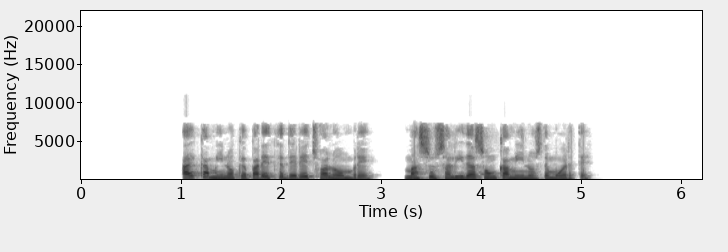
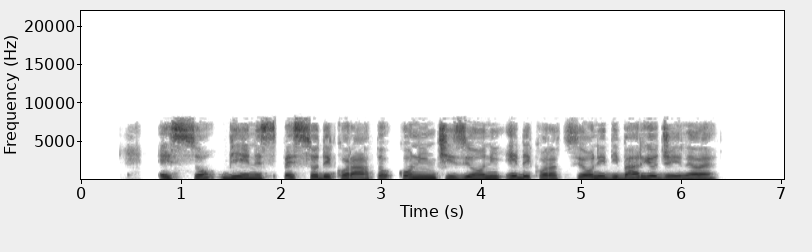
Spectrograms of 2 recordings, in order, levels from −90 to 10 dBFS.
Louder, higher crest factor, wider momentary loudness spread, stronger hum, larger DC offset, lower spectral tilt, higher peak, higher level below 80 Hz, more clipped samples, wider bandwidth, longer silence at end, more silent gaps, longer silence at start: second, -17 LUFS vs -14 LUFS; first, 18 dB vs 12 dB; first, 9 LU vs 4 LU; neither; neither; about the same, -5.5 dB/octave vs -4.5 dB/octave; about the same, 0 dBFS vs -2 dBFS; about the same, -56 dBFS vs -54 dBFS; neither; second, 7.6 kHz vs 8.4 kHz; first, 1.15 s vs 0.7 s; first, 3.09-3.23 s vs none; first, 1 s vs 0.8 s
